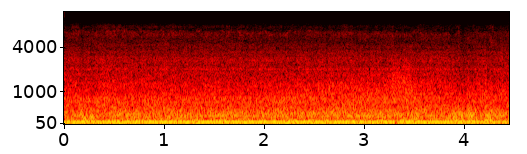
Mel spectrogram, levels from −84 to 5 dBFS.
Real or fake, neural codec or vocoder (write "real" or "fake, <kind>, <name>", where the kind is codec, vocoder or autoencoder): real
